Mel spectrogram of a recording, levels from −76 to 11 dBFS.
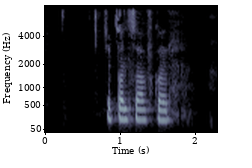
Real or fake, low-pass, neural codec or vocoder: real; 7.2 kHz; none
